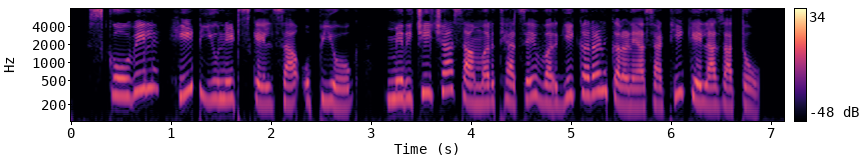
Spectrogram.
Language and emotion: Marathi, neutral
